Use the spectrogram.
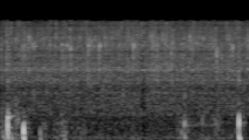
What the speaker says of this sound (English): half of the batch of meatballs gently pan frying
